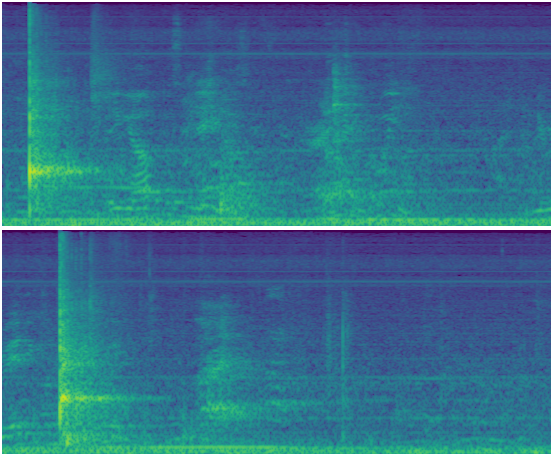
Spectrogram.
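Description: Baseball bat striking a ball twice, about four and a half seconds apart; each hit is a sharp crack with a short ring.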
